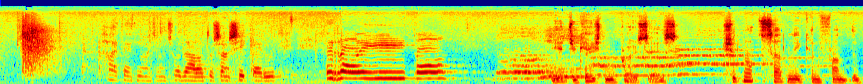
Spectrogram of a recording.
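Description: A woman sings a melody up close.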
